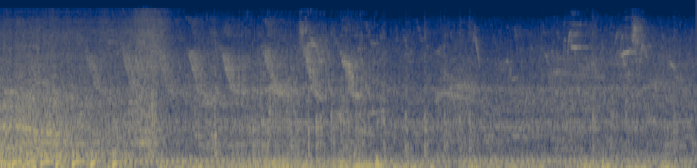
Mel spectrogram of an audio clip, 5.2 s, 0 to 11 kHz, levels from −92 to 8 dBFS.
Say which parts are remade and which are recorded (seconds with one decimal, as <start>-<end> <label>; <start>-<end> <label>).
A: 0.0-1.8 recorded; 1.8-2.9 remade; 2.9-5.2 recorded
